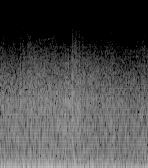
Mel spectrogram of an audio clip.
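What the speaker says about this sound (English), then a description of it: "that was a brutal converter explosion too" A converter explosion in the real-time strategy game Beyond All Reason comes through as a dense, continuous rumble of booming blasts, loud and sustained with no speech over it.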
